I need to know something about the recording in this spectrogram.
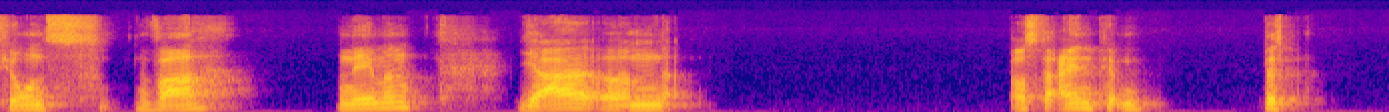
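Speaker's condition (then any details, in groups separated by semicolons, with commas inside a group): Stuttering; speech hangs at times, part-word repetitions; blocks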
